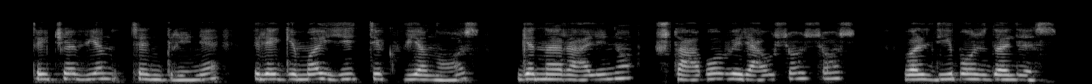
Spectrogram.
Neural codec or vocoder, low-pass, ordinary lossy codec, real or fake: none; 7.2 kHz; AAC, 48 kbps; real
